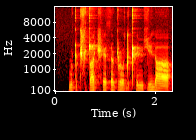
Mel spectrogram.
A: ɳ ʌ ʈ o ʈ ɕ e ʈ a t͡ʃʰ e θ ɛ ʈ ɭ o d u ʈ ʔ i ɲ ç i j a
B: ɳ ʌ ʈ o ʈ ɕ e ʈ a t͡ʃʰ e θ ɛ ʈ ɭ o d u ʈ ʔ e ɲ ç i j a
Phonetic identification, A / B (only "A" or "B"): B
